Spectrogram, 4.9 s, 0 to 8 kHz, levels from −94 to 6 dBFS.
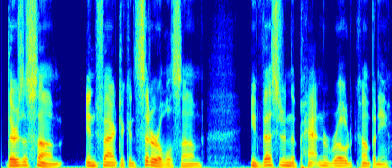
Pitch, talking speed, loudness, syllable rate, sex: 130 Hz, 145 wpm, -20 LUFS, 6.1 syllables/s, male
